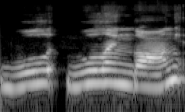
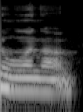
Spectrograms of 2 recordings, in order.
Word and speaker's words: Wollongong: And then you, though, live on the side down here called Wollongong.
